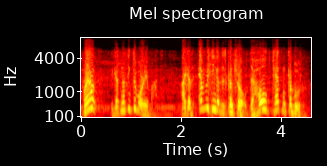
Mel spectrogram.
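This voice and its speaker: An actor playing an excitable, cowardly small-time hustler who stammers out slang, in 1950s radio drama style. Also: male voice, sits high, very fast. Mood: boastful. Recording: muffled vintage radio broadcast.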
